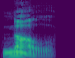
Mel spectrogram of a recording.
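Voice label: "null", British English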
